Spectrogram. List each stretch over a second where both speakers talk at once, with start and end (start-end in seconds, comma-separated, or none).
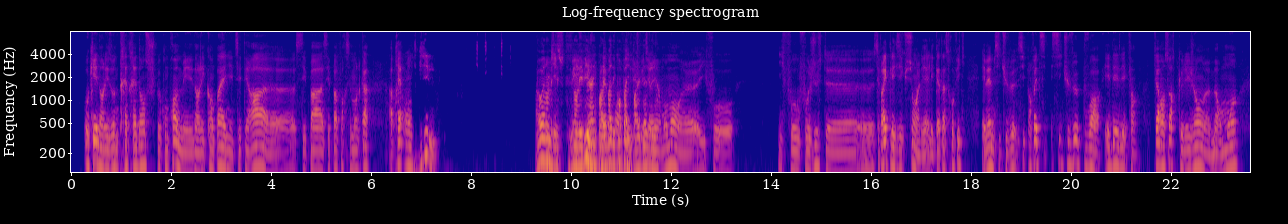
9.5-11.8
